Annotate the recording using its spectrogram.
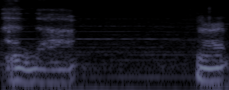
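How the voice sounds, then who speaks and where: A man's voice: low-pitched, monotone, takes it slowly, a bit bright, breathy edge, faint music behind. A man taking part in a tabletop roleplaying game as a player, casually describing what his character does.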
